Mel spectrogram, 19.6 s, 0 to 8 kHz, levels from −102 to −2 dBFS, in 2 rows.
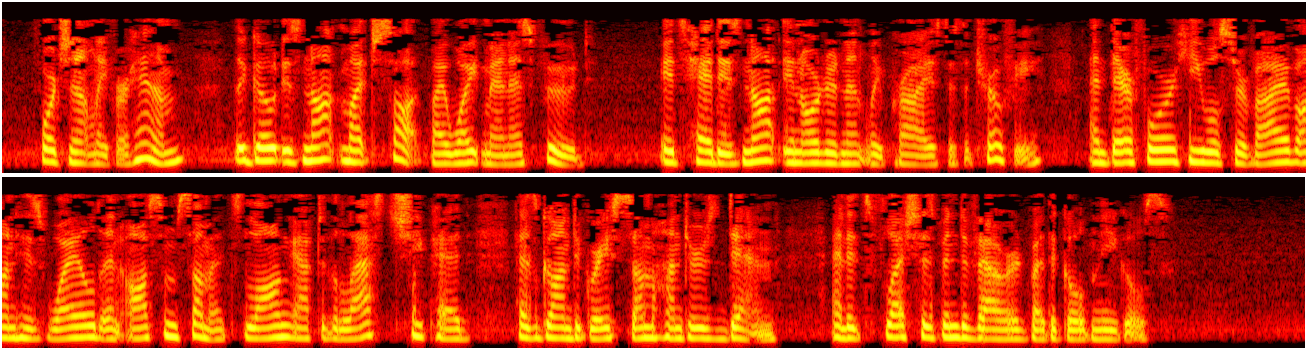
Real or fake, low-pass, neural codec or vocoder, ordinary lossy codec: real; 7.2 kHz; none; MP3, 24 kbps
